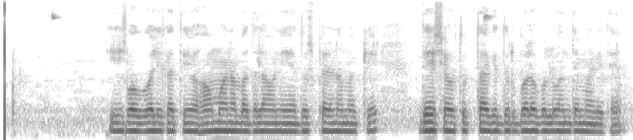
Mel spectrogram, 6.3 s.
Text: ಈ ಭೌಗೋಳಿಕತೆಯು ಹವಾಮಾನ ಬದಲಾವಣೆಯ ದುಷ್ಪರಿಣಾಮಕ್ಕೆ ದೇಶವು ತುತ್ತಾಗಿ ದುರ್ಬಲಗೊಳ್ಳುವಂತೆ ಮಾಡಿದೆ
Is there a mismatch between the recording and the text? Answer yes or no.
no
